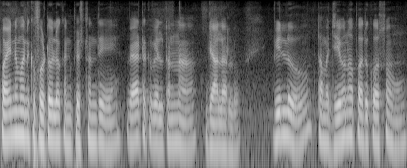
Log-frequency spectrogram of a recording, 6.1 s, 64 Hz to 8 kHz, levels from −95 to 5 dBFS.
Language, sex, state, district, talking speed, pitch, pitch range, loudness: Telugu, male, Andhra Pradesh, Visakhapatnam, 135 wpm, 140 Hz, 130-150 Hz, -19 LUFS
